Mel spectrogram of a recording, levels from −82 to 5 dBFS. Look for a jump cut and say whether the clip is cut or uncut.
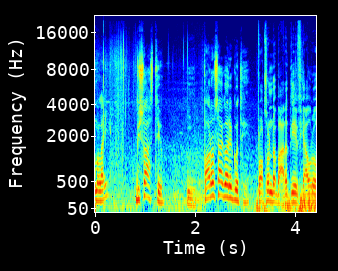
cut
